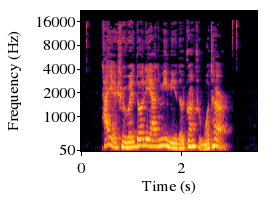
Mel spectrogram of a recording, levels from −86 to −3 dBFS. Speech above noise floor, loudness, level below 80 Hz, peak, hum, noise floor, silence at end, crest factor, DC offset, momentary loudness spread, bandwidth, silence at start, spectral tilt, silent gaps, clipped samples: 27 dB; -13 LUFS; -50 dBFS; -2 dBFS; none; -39 dBFS; 0.65 s; 12 dB; under 0.1%; 6 LU; 17 kHz; 0.4 s; -6.5 dB/octave; none; under 0.1%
